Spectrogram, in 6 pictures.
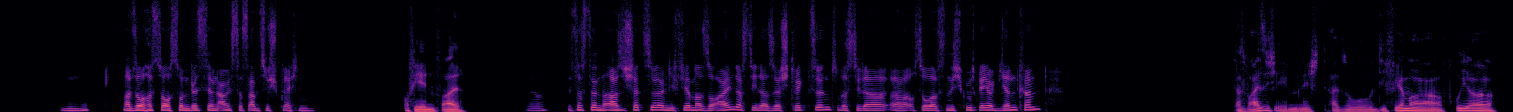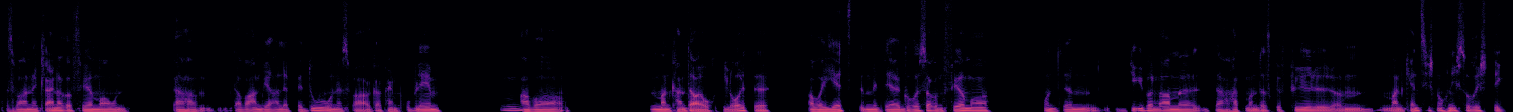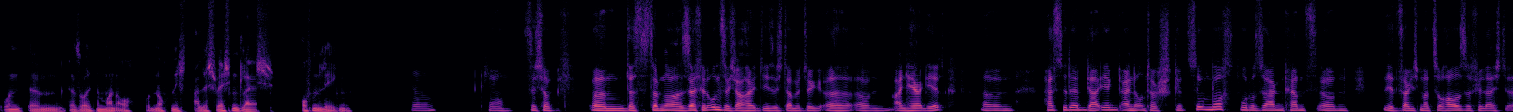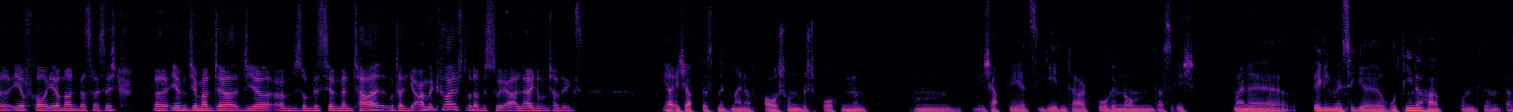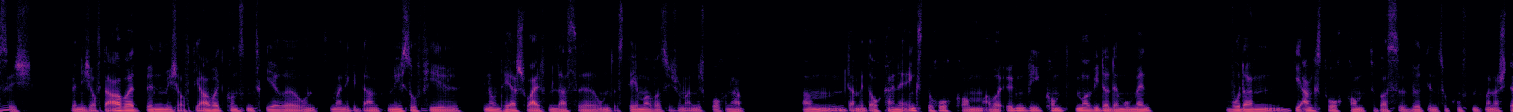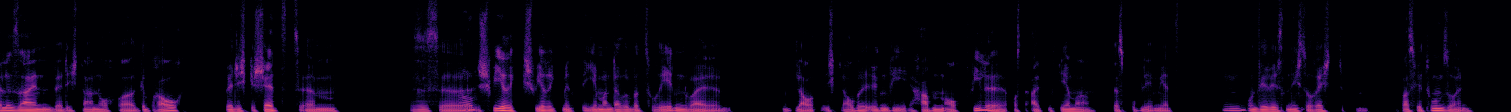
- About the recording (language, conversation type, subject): German, advice, Wie kann ich mit Unsicherheit nach Veränderungen bei der Arbeit umgehen?
- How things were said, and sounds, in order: other background noise; tapping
